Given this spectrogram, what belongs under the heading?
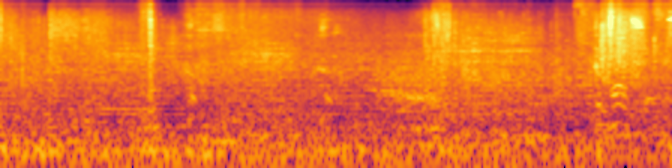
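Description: Spell blasts in the Hogwarts Legacy video game, Confringo explosions among them, boom repeatedly in dense rumbling bursts over loud ongoing combat noise, with voices shouting throughout.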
